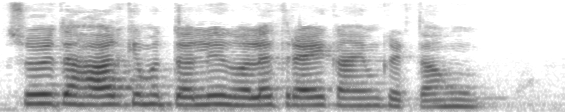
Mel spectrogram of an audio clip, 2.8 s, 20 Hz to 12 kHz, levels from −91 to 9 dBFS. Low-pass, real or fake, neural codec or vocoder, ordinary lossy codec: 10.8 kHz; real; none; AAC, 64 kbps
